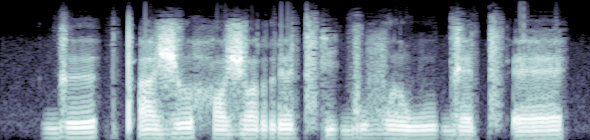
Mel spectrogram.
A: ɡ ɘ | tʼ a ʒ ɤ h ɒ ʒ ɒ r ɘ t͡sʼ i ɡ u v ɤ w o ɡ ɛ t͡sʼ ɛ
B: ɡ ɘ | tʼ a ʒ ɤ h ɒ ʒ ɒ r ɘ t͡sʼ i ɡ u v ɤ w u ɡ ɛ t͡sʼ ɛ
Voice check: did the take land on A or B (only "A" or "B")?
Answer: B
